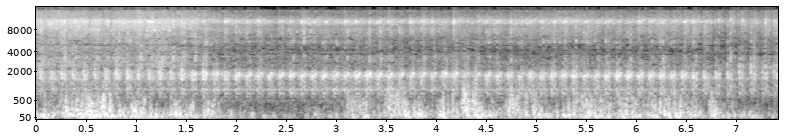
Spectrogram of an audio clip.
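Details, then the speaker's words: Mitsubishi L200 engine at idle with an irregular rattling knock about three a second; disabling cylinders one at a time to find the source, it knocks on all of them; dealer technician called it a normal starting sound; origin unknown. "Начали отключать цилиндры по одному чтобы определить какой стучит. Стучат все."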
